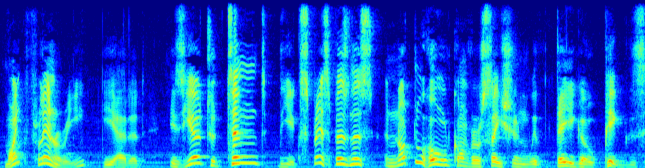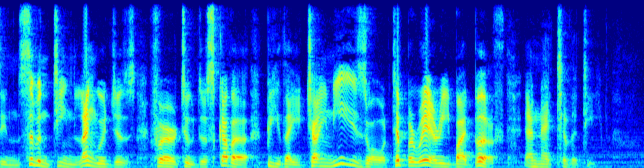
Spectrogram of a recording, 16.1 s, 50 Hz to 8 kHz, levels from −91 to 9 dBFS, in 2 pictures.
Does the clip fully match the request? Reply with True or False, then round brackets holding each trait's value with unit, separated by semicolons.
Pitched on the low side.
False (155 Hz)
